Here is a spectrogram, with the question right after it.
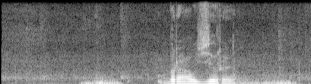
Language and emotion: Russian, neutral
